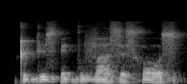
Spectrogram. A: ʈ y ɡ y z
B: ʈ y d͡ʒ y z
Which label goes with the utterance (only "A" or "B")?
A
